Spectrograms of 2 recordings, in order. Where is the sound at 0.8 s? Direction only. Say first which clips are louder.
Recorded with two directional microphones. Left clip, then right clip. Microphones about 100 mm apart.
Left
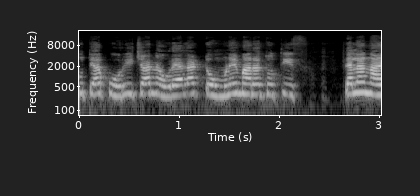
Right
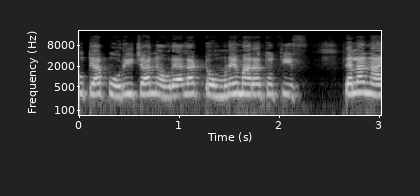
Right 5 dB; 65° right (ahead or behind).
